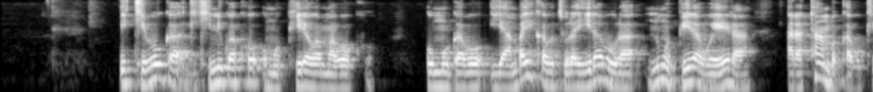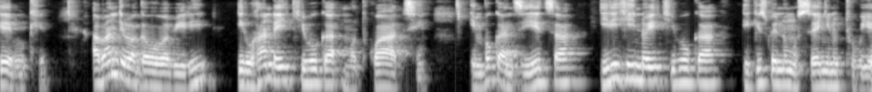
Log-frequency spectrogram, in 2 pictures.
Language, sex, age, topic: Rundi, male, 25-35, education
